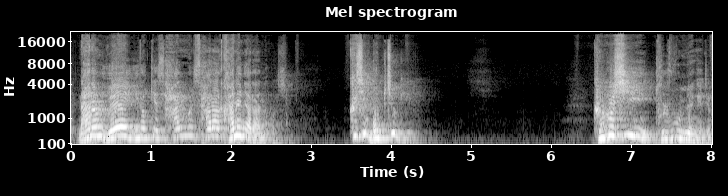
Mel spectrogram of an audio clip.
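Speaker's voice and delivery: loud, high-pitched sermon delivery; impassioned preaching. Acted. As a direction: preach it out, pressing each question on the congregation. Preaches with rising force. (높고 힘찬 목소리로 열정적으로 설교하듯)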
